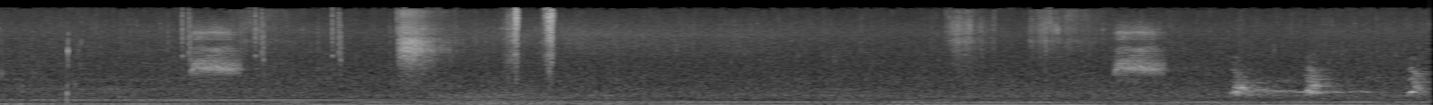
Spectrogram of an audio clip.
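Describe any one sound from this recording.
Footsteps crunch on dry grass and dirt.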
